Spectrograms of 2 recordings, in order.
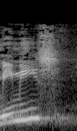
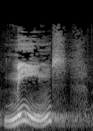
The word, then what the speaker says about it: memes: I used to call them memes, because I'm not very hip, apparently, and my children were quick to tell me, "Dad, you're saying that wrong." So, memes.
